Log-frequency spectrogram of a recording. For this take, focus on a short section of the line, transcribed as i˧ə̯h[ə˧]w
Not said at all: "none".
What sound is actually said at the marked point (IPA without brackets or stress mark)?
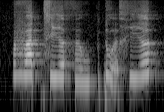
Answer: ə̤˨˩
